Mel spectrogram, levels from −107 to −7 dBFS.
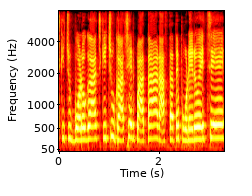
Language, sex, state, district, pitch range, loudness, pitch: Bengali, female, West Bengal, Jalpaiguri, 255-285 Hz, -16 LUFS, 275 Hz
